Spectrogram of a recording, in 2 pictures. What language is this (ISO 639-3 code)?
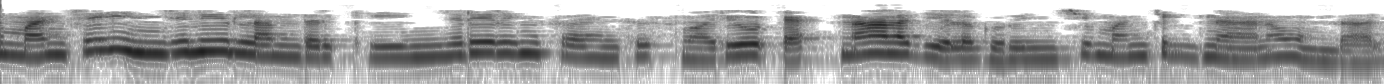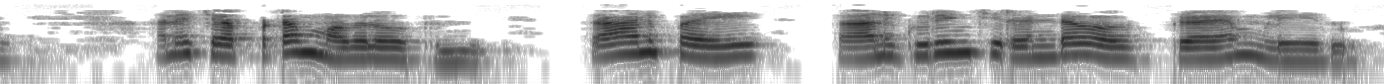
tel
